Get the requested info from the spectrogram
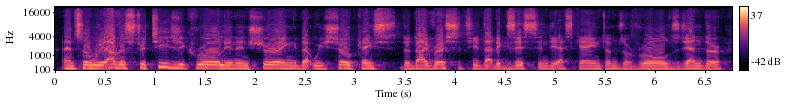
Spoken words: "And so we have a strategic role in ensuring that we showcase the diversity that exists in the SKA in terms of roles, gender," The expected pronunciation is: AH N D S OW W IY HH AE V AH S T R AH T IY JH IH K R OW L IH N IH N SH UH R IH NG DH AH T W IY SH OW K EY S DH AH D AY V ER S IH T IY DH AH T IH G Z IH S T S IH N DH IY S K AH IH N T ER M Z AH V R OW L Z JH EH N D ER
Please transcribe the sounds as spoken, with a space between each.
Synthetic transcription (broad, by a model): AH N S OW W IY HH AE V AH S T R AH T IY JH IH K R OW L IH N IH N SH UH R IH NG DH AH T W IY SH OW K EY S DH AH D AY V ER S IH T IY DH AH T IH G Z IH S T S IH N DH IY S K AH IH N T ER M Z AH V R OW L Z JH EH N D ER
